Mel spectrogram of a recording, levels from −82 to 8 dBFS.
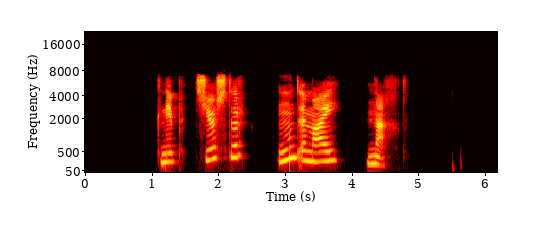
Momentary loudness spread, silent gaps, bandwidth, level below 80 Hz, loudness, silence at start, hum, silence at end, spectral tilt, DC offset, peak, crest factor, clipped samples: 19 LU; 2.65-2.87 s, 3.99-4.18 s; 7.8 kHz; -66 dBFS; -16 LUFS; 1.1 s; none; 1.4 s; -1 dB/octave; under 0.1%; -2 dBFS; 18 dB; under 0.1%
